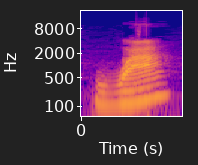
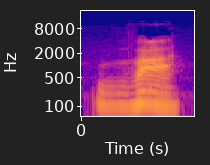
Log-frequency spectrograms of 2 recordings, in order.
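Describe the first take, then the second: First: The consonant is made with rounded lips. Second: The consonant is made with teeth on lip. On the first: The speaker calls it right. "instead of saying wa" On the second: The speaker calls it wrong. "they say va, and that needs to be corrected"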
